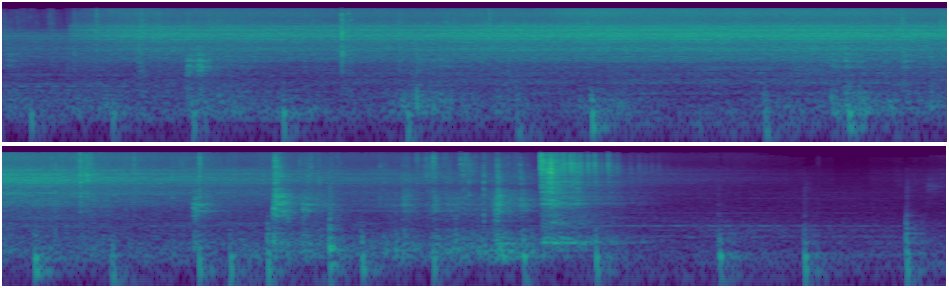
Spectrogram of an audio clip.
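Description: Hands knock and clank against a metal railing.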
